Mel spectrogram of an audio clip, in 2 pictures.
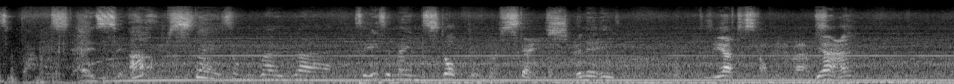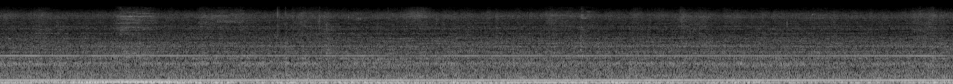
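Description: A bus engine hums steadily as the bus drives along a road.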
